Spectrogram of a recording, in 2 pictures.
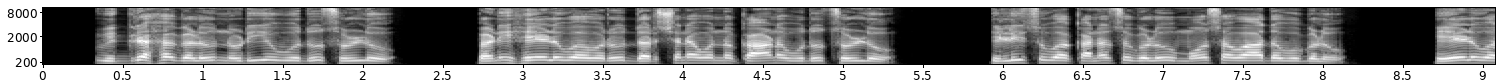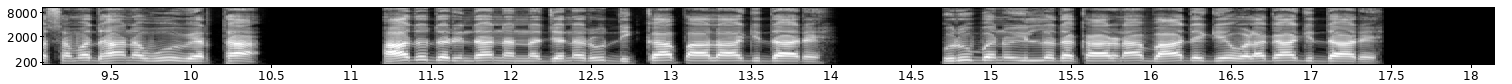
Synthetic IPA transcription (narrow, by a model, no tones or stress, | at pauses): ʋiɡɾɐɦɐɡɐɭunuɽijuʋud̪usuɭːu | kɐɳiɦeːɭuʋɐʋɐɾud̪ɐɾʃɐnɐʋɐnːukaːɳuʋud̪usuɭːu | t̪iɭisuʋɐkɐnɐsuɡɐɭumɔːsɐʋaːd̪ɐʋuɡɐɭu | ɦeːɭuʋɐsɐmɐd̪ʱaːnɐʋuʋjɐɾt̪ʰɐ | aːd̪ɔd̪ɐɾind̪ɐnɐnːɐd͡ʒɐnɐɾud̪ikːaːpaːlaːɡid̪ːaːɾe̞ | ɡ̥uɾubɐnuilːɐd̪ɐkaːɾɐɳɐbaːd̪ɛɡe̞ɔɭɐɡaːɡid̪ːaːɾe̞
